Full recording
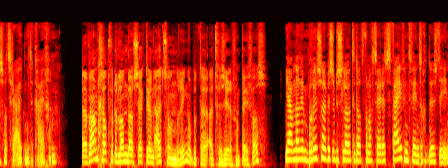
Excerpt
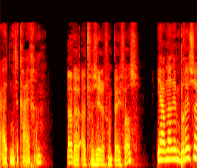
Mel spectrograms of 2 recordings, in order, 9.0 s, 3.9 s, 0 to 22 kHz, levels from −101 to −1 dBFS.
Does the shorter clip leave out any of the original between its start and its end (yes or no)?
yes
